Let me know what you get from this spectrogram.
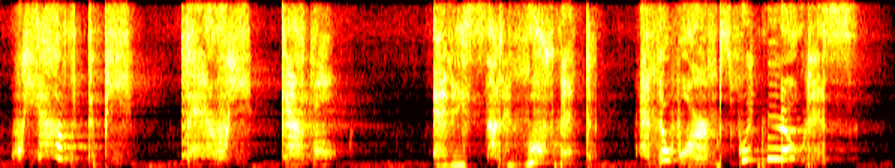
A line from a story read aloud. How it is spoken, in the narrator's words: He whispered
